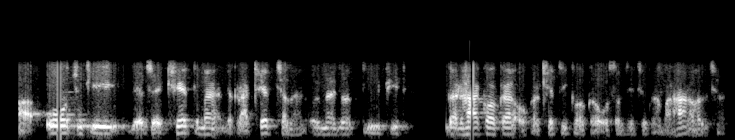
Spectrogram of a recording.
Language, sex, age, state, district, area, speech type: Maithili, male, 45-60, Bihar, Madhubani, rural, conversation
